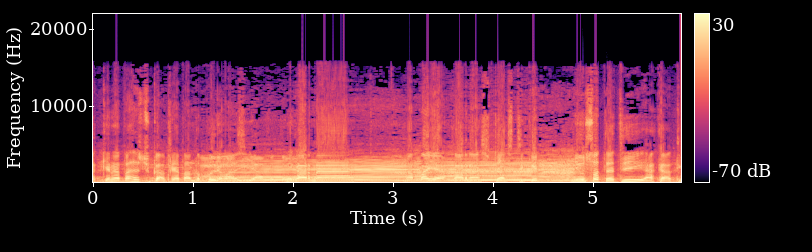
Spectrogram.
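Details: Young male calves, around half a year old, in Grabag, Magelang regency, Indonesia: a dense layer of overlapping moos with sharp clicks and knocks throughout and a long, drawn-out bellow through the middle.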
